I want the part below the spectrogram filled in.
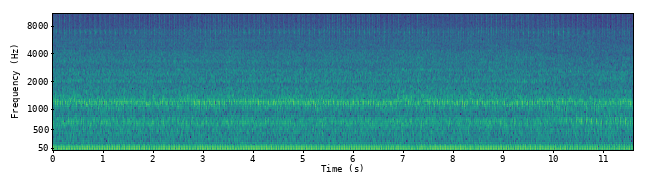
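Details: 2013 Triumph Tiger Explorer at 34,000 km, idling after replacing the cam chain, hydraulic tensioner and exhaust header gaskets: even idle with a light steady valve tick, no rattle or knock. The engine sounds normal and less noisy.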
